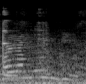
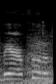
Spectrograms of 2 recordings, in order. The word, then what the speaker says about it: Barramundi: Barramundi. Barramundi. Barramundi. It's not barracuda? No, it's not no barracuda.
